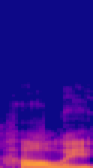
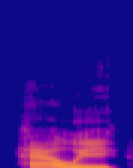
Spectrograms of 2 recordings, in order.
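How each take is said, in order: First: The first syllable rhymes with law. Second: The first syllable rhymes with pal. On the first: "or Crawley"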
